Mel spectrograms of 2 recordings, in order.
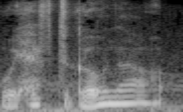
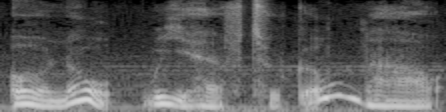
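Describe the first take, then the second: First: The line is said in a serious tone. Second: The line is said in an unconvincing tone. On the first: The danger is meant to feel real. The speaker calls it right. "sound serious" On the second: The danger does not feel real. The speaker calls it wrong. "bad actors"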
